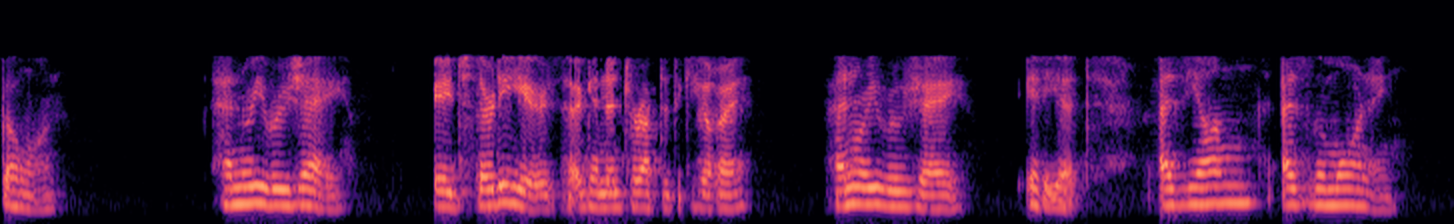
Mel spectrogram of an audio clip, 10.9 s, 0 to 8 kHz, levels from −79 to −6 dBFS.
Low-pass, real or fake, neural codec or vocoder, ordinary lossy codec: 7.2 kHz; real; none; AAC, 16 kbps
